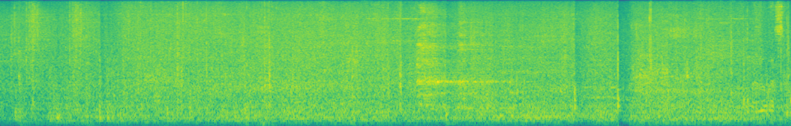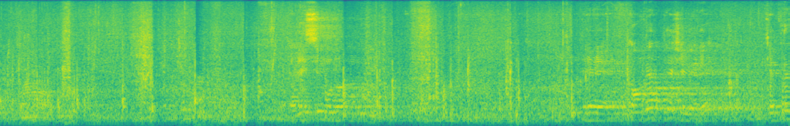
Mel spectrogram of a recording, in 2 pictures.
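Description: A group of people sings together in a large, echoing hall.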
